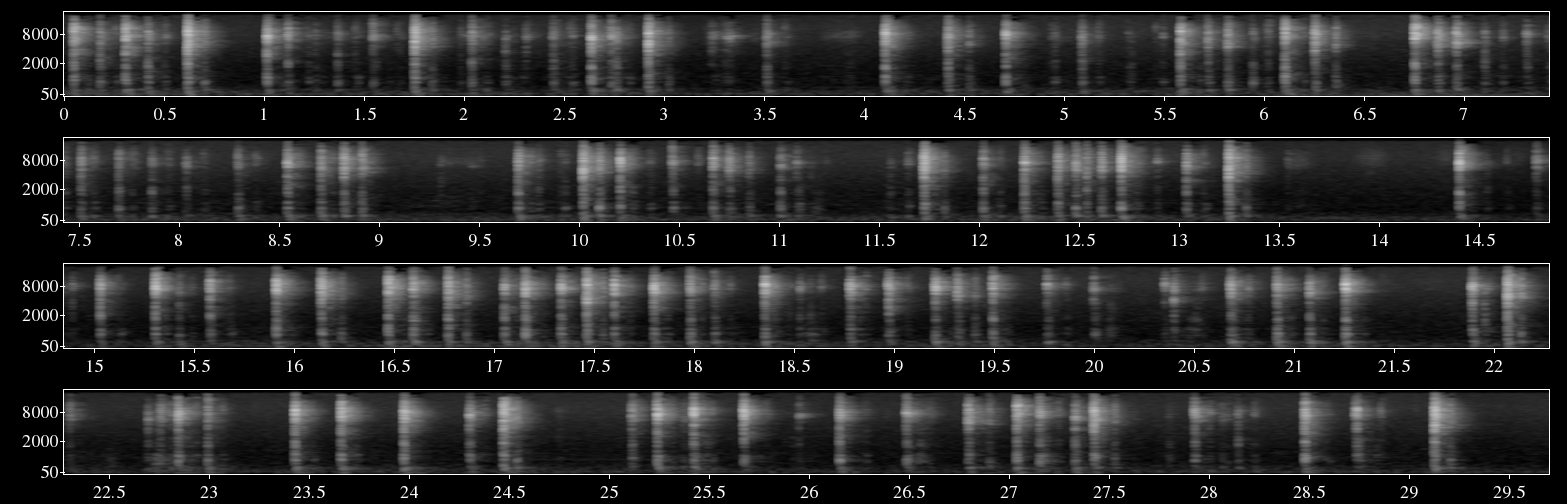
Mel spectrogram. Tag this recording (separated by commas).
Typing, Domestic sounds, Computer keyboard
